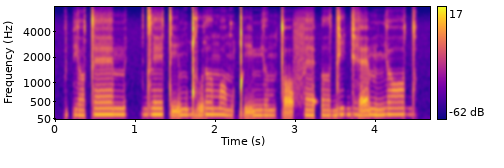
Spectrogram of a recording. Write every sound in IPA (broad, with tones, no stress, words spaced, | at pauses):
pʲɔ˨tɛ˦m | dle˦tḭ˨˦mɡ͡ǃṵ˦ ɾɤ˦mɔ˨mǃḭ˨ mʲo˨mtɔ̰˨ fɛ˨ ʔɤ˨di˦ɡʱɛ̰˦˨m nʲɔ˦d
